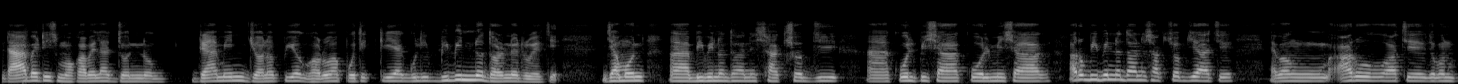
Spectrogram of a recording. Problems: background sounds at intervals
